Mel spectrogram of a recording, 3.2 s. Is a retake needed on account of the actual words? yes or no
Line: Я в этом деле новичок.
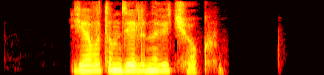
no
